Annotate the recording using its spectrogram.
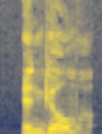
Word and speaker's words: Ng'oma: Vera's last name is NG'OMA. I can't even make an attempt to pronounce that. Ngoma.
